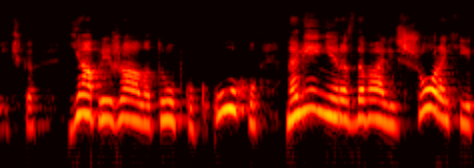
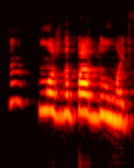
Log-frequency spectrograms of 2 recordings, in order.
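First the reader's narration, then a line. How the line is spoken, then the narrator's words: Scoffing. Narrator (Russian): фыркнула Изольда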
